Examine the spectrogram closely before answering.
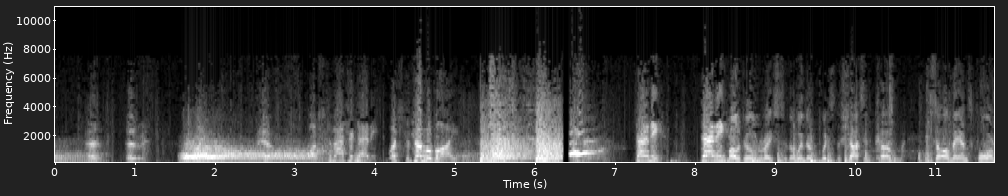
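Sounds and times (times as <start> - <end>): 
speech: 0.4 - 1.2, 3.7 - 6.1, 7.4 - 11.7
dog growling: 1.6 - 3.5.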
